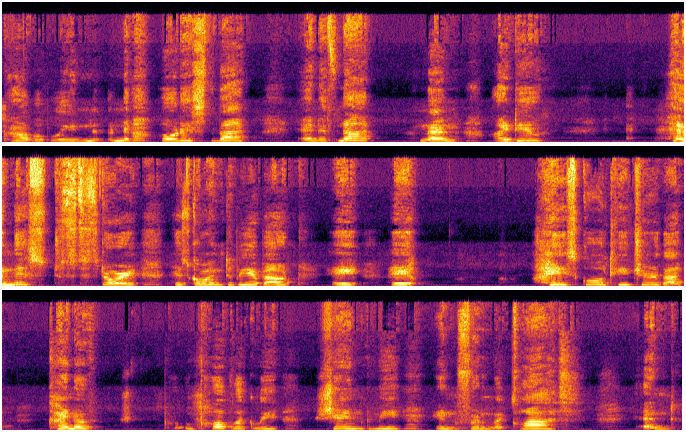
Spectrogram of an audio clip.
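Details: Adult woman who stutters, a stutter she attributes to muscle tightness from cerebral palsy (brain damage as a baby); speech therapy from a young age through senior year of high school; uses techniques but will always stutter; stuttering.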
